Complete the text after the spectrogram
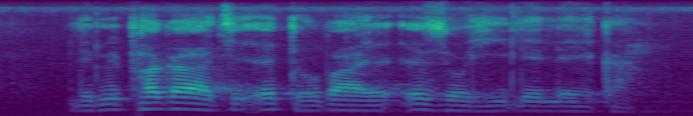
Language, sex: Zulu, male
